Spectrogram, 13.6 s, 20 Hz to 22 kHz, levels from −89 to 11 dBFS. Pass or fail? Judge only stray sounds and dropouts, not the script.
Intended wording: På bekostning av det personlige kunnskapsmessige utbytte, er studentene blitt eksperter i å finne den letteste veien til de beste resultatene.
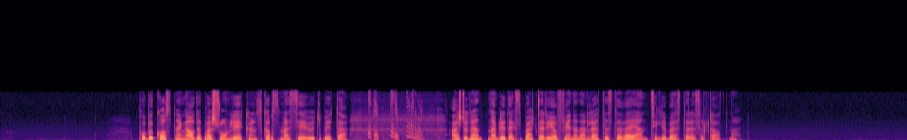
fail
